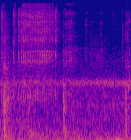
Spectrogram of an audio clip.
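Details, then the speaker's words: SE bike after the bottom bracket fix; it used to squeak under pedalling load. While pedalling, only a soft freewheel tick is heard, with no squeak or creak; the bottom bracket is quiet. "no sound I had a new bridge but literally listen nice and smooth and sailing"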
